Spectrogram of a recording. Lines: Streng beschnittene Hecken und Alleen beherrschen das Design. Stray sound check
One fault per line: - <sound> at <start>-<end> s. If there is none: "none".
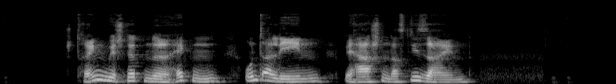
none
